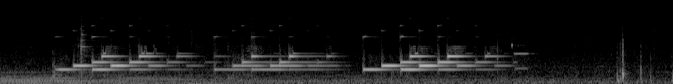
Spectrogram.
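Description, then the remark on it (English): A melodic phone ringtone for an incoming call plays a bright, stepping tune that repeats about twice, then cuts off as the call is declined, followed by a brief soft clatter near the end. “Ella receives a call from Edward but declines it.”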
